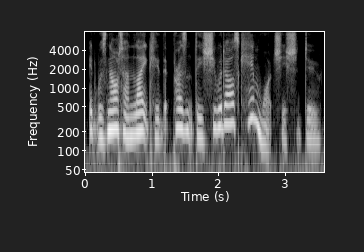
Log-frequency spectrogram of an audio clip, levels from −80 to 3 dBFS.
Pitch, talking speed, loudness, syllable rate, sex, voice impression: 195 Hz, 235 wpm, -16 LUFS, 5.5 syllables/s, female, feminine, adult-like, clear, slightly fluent, slightly sincere, friendly, reassuring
